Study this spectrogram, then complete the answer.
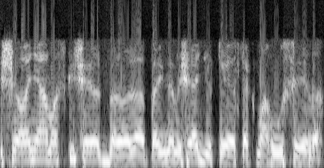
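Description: A man with a fairly high pitch talks at a fairly quick pace, in a dry, close sound with no echo and noticeable background noise. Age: 40s. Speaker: food delivery courier, radio caller. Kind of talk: personal story on a radio call-in. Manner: halting.

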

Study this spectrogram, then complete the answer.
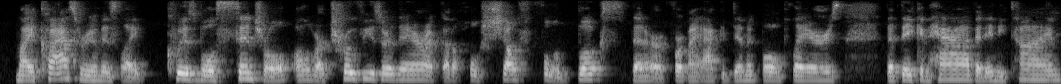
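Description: A woman with a plain, everyday voice speaks at a moderate pace with fairly low pitch. Her pitch varies in an ordinary way, and she hardly pauses. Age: 50s. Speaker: quiz bowl coach and teacher. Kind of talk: interview.

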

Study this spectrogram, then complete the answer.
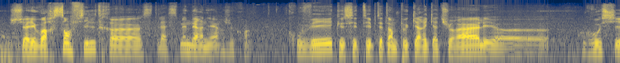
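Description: Speaking at a very slow pace, a man at medium pitch keeps his intonation fairly even while his loudness swings widely. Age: 20s. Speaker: student. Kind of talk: street interview.

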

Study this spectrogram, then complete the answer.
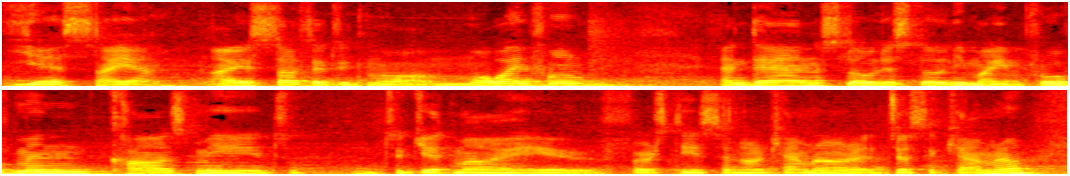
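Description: A man talks at a middling speed with mostly level intonation, his voice echoing in the room amid clear background noise. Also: fairly high pitch for a man. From Afghanistan. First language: not English. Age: 20s. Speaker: refugee student and photographer. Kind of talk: interview. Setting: office. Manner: hesitant, with fillers.

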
